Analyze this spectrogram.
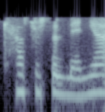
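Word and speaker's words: Caster Semenya: Castor, I think is the Castor Semenya, I think is how you would say her name.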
